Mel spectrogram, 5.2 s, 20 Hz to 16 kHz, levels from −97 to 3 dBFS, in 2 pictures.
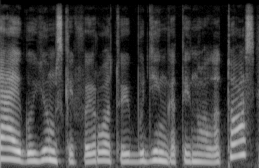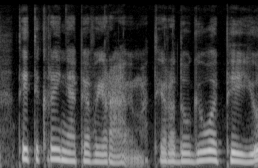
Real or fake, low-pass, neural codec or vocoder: real; 14.4 kHz; none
